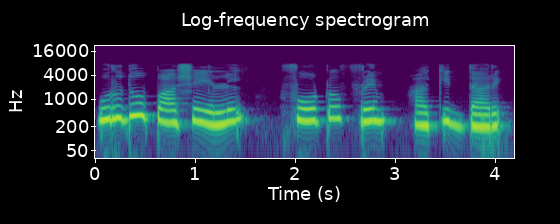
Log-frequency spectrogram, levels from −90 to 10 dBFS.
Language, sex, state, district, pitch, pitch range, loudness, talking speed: Kannada, female, Karnataka, Bangalore, 280 Hz, 235-300 Hz, -11 LUFS, 70 wpm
